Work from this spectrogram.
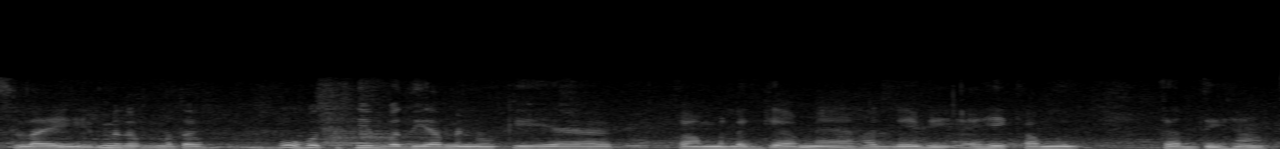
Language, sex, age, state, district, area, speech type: Punjabi, female, 45-60, Punjab, Gurdaspur, urban, spontaneous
